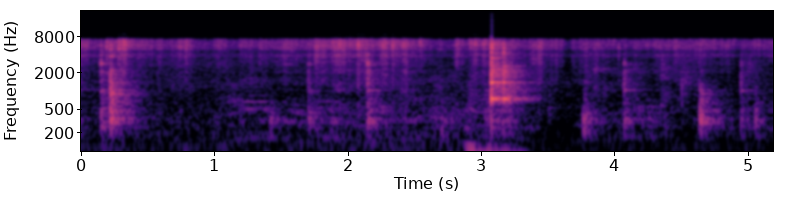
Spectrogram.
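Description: Cumin, nigella and coriander seeds sizzle in hot oil, a faint steady crackle with occasional stirring and a soft clink of a utensil against the pan.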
